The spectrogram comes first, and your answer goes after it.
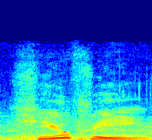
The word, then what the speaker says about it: Hufe: Team Virginia versus Team I'm assuming it's pronounced Huff anybody want to correct me goofy hufy thank you Jamie's back just a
